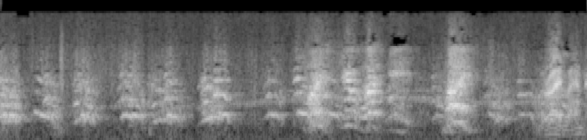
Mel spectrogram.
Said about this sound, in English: Come on before them dogs run off. Ho, you huskies! Ho!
